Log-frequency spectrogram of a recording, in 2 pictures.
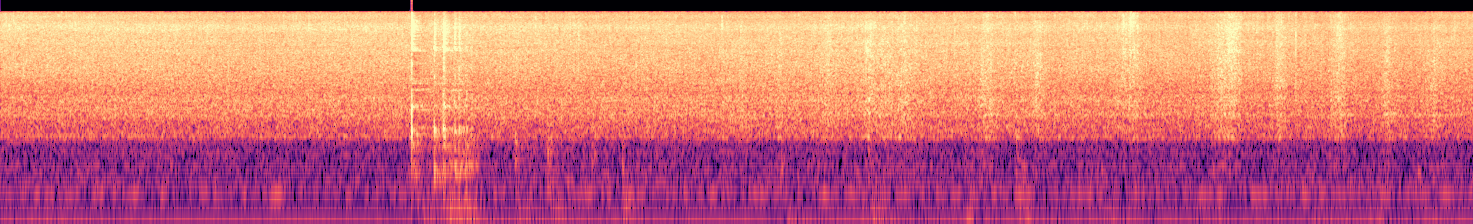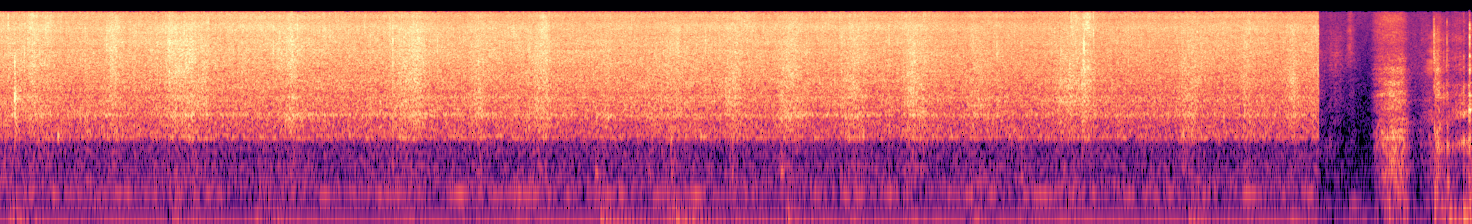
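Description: Beef mince and chopped vegetables sizzling in a hot stainless steel sauté pan while a spatula stirs and scrapes through them, with a sharp knock about four seconds in. Near the end the sizzling cuts off and a few clinks follow.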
